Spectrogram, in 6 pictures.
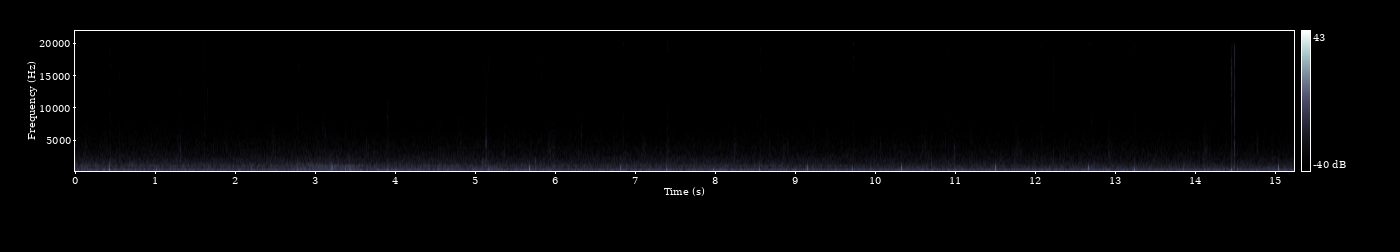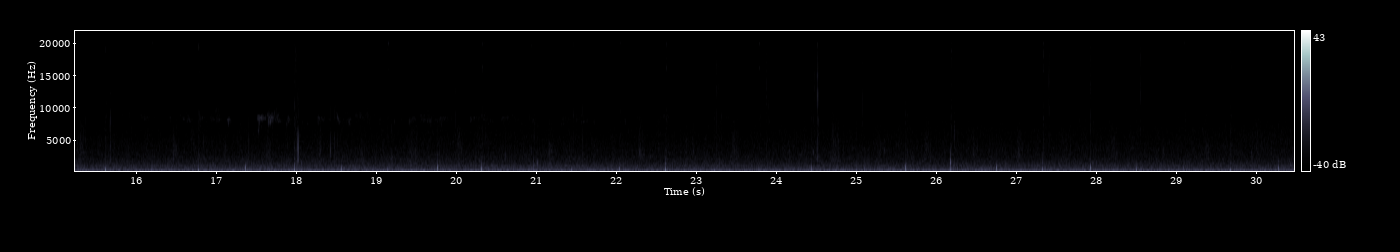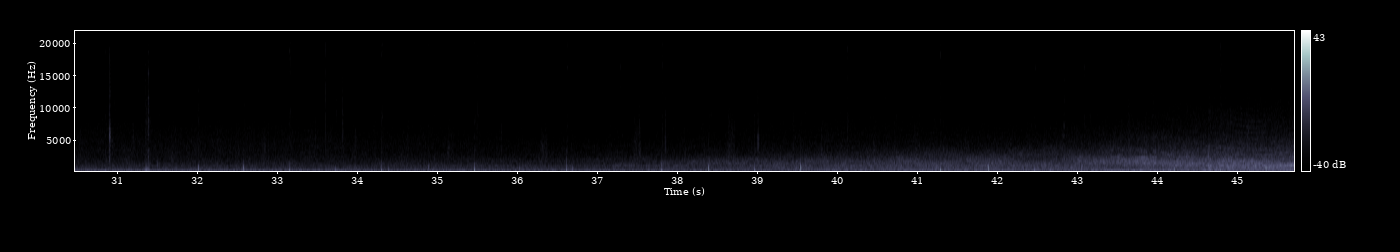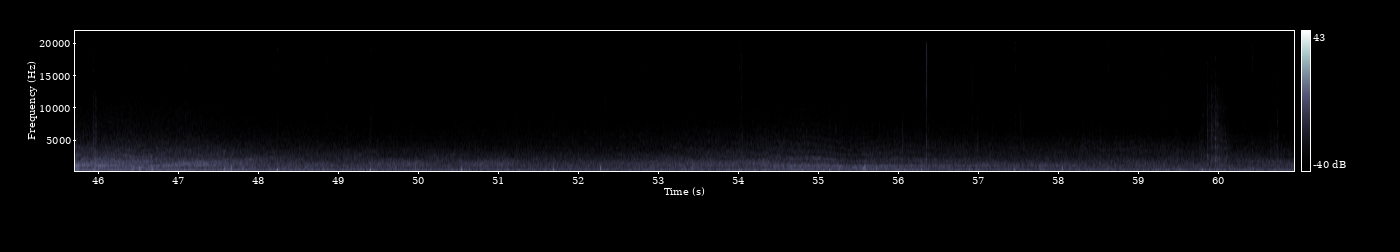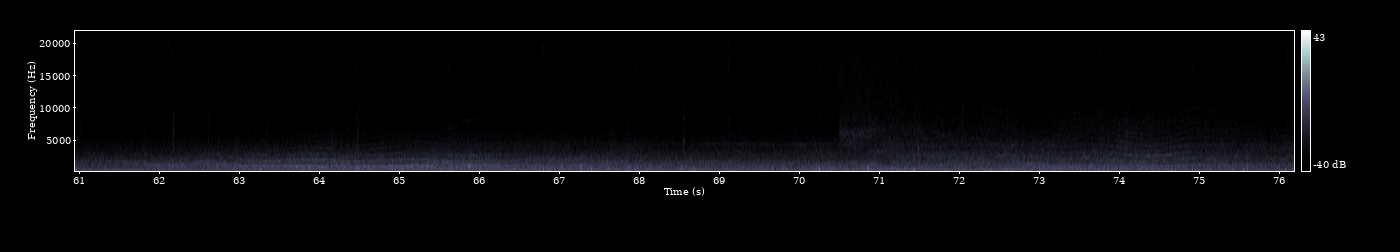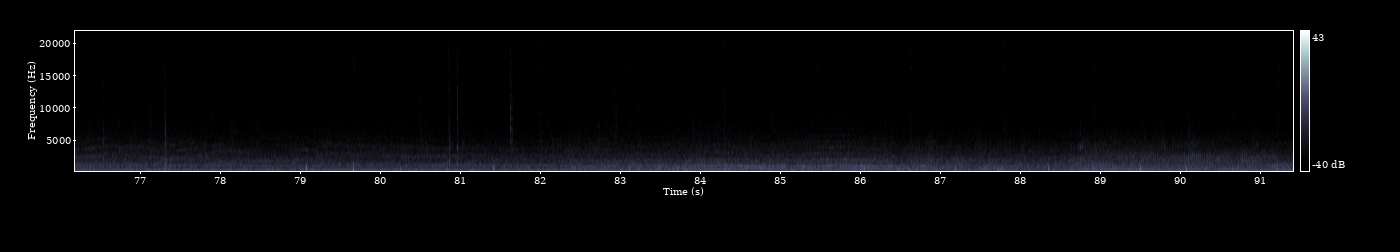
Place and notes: river Spree canal, Unterwasserstraße, Berlin, Germany - night, water fall, walking
river flows in the opposite direction here, night crows
Sonopoetic paths Berlin
3 September 2015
